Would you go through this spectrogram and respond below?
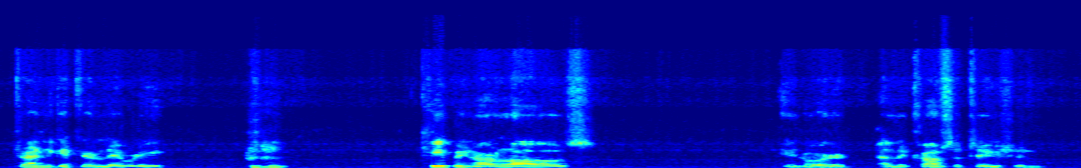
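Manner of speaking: choked-up voice, catching and breaking with emotion. Speaker gets emotional partway through his remarks, choked up a little. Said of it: "I'm getting choked up a little bit".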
